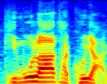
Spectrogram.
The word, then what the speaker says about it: 木村拓哉: 嗱，木村拓哉個日文咧，其實就係叫 Kimura Takuya 嘅。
